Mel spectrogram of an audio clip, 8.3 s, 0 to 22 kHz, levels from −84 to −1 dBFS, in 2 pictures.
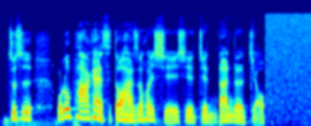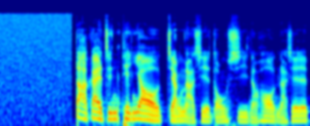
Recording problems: audio cutting out; filled with static; at 3.5 s for 1.5 s

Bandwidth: 14.5 kHz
